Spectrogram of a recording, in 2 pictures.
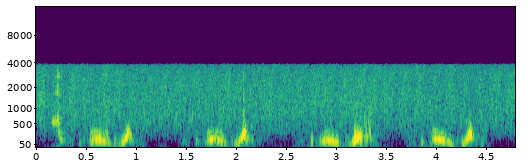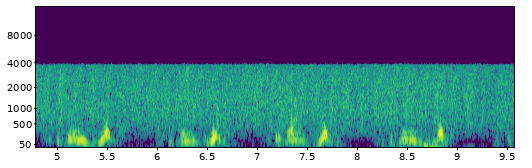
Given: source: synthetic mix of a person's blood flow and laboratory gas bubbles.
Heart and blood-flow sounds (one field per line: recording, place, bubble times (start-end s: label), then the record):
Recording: Doppler ultrasound of blood flow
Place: precordium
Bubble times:
0.14-0.31 s: bubbles
0.67-0.76 s: bubbles
3.17-3.39 s: bubbles
7.17-7.41 s: bubbles
From the record:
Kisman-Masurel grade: 121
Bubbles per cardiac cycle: 1 to 2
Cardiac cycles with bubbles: 10 to 50%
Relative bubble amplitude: barely perceptible (0.100 to 0.250)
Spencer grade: 2 (many but less than half of the cardiac periods contain bubble signals, singularly or in groups)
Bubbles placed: only in the low amplitude regions of the cardiac cycle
